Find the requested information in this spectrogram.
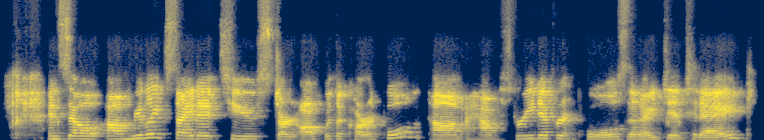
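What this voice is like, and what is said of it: Sniffly, congested voice. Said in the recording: “I am sniffling ... So if we sound a little funky”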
